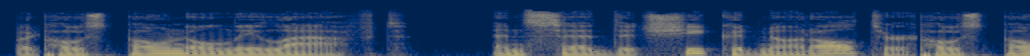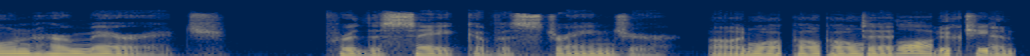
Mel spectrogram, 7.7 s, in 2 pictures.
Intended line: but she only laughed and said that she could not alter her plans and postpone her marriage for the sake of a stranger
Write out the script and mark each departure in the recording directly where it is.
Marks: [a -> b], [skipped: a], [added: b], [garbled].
but [she -> postpone] only laughed and said that she could not alter [skipped: her plans and] postpone her marriage for the sake of a stranger [garbled]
